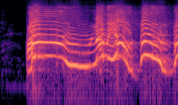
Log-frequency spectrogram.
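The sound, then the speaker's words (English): A human voice imitates a fox howling in a few long, drawn-out wails whose pitch rises and falls. The wails are loud and sound alone. “And last picture, he howls,”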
